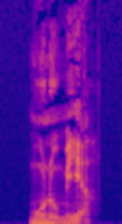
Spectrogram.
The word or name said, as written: monomer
